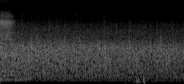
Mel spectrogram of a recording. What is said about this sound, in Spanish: A ver, démosle palmas fuertes a Él. Qué lindo esto. Gloria a Dios.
